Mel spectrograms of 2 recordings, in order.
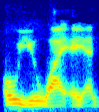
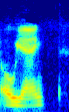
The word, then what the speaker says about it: Ouyang: stage as Jimmy Ouyang, Ouyang, Ouyang. But nobody can pronounce it. It's 4 vowels Right. together, Ouya.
